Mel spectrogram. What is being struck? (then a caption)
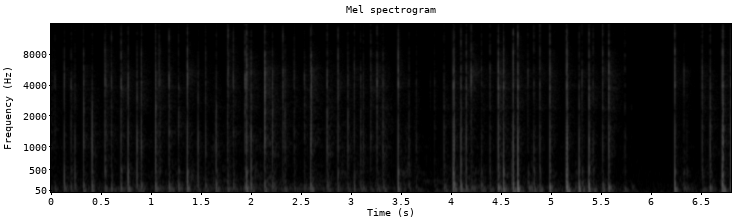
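Bundle of paper straws. Long white nails tap and scratch quickly across a curved bundle of striped, hollow paper straws, making a dense run of sharp, dry, bright clicks with a faint scratchy rustle between them. Each tap dies away almost instantly, and the tapping stops for a brief pause near the end before starting again.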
